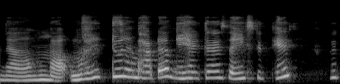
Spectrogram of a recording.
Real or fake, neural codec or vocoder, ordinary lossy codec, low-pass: fake; autoencoder, 22.05 kHz, a latent of 192 numbers a frame, VITS, trained on one speaker; none; none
